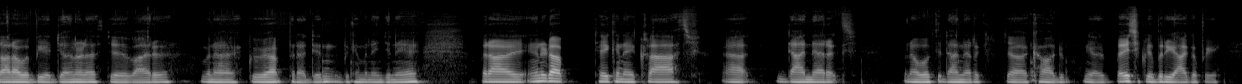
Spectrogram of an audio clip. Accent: Kentucky, United States; No, I'm from Kentucky.

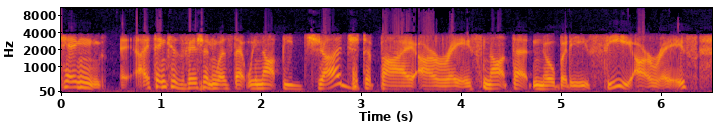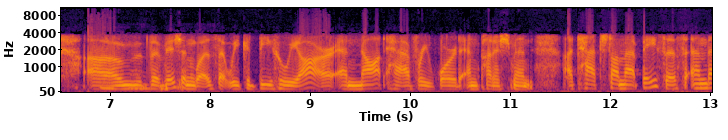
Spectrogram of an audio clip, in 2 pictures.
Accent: India; now in United States; Well, as an Indian immigrant, I can tell you

